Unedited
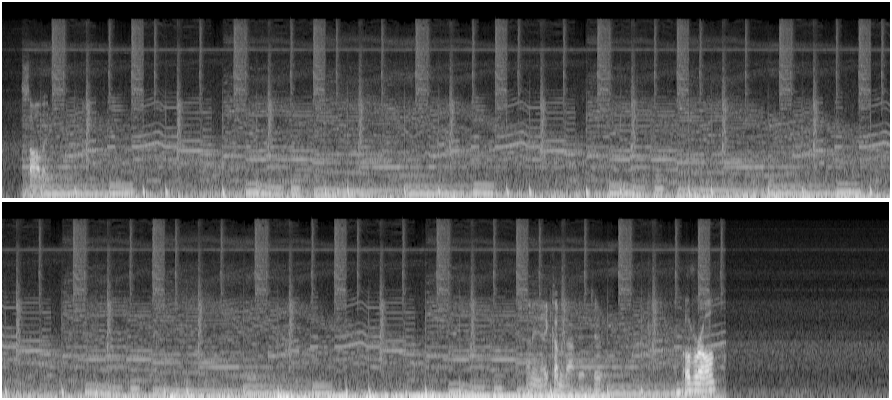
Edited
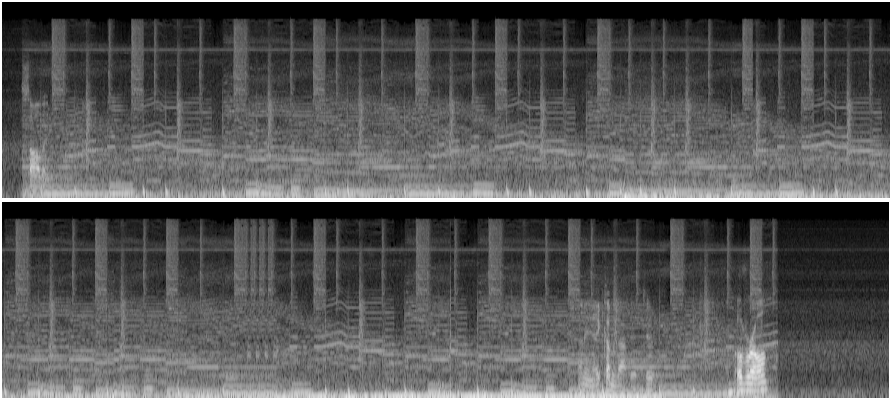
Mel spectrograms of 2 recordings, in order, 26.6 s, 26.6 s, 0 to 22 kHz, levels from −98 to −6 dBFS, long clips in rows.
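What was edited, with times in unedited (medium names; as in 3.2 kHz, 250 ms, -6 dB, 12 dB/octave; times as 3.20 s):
9.34–10.43 s: swap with 15.86–16.40 s
11.81–12.12 s: delete
17.23 s: stutter in place 0.13 s, 4 plays
19.27–20.36 s: loop, 2 plays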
